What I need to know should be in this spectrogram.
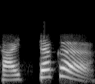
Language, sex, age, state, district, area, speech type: Bengali, female, 30-45, West Bengal, Alipurduar, rural, conversation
